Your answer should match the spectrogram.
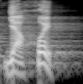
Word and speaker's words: Yahweh: 但我认为神的儿女可以说 Yahweh，我相信就是这样发音 Yahweh，因为 Yahweh 是我们的天父，我们爱他，我们敬爱他。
